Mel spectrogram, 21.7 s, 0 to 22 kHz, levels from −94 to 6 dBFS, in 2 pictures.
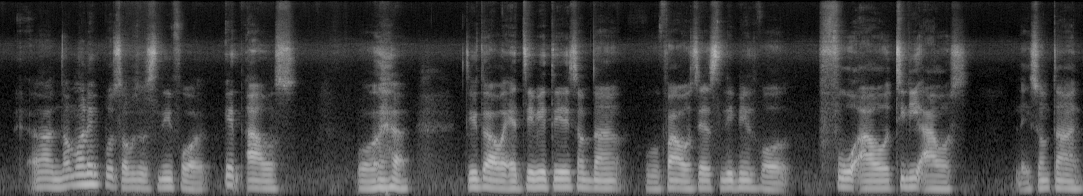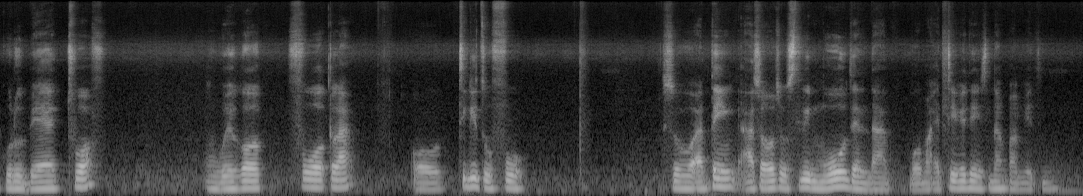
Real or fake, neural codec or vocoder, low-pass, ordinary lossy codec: real; none; none; none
